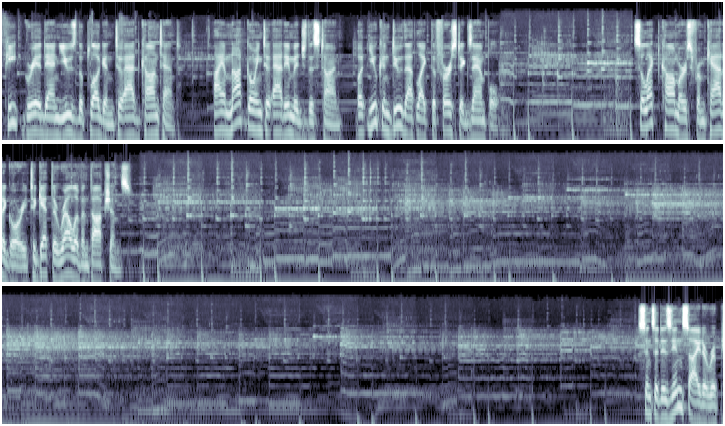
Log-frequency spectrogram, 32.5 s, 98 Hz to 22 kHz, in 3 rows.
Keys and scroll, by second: 25.9 $.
